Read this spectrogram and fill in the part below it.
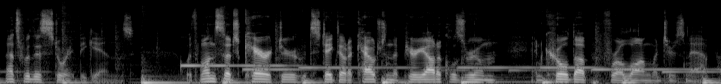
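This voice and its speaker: An actor playing a world-weary, hard-boiled library detective, narrating his case in a wry, deadpan, mock-tough way. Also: fairly low pitch, natural voice. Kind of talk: noir radio detective narration. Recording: narration over loud guitar music. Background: guitar music.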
